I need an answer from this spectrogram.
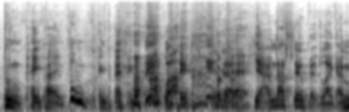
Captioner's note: laughing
